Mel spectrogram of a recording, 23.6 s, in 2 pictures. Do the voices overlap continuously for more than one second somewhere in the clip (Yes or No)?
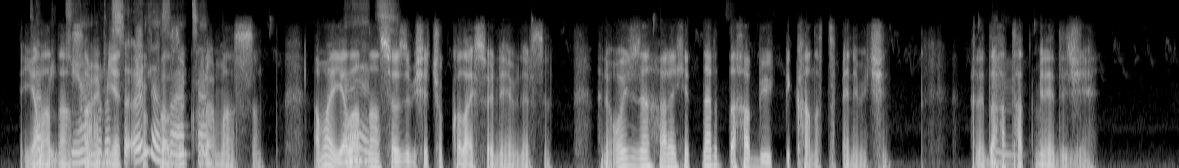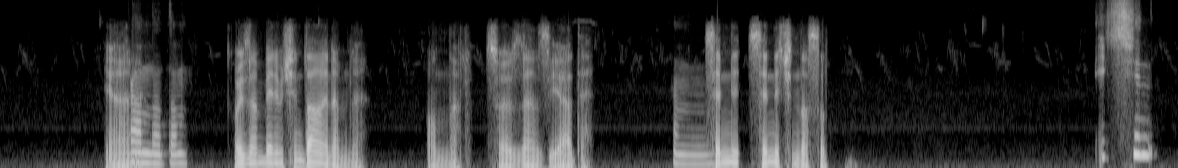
Yes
